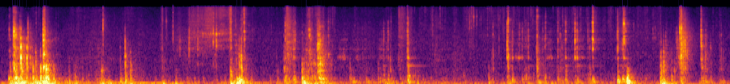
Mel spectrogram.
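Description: A rubber-jacketed power cord and a utility knife being handled on a workbench while the cord's outer jacket is cut and stripped: irregular light clicks, knocks and rustling, with a brief scraping hiss about three seconds in.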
